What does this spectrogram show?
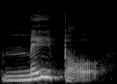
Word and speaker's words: maple: This time we don't double because this A is a long A and we want it to be an open syllable, so it says may.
